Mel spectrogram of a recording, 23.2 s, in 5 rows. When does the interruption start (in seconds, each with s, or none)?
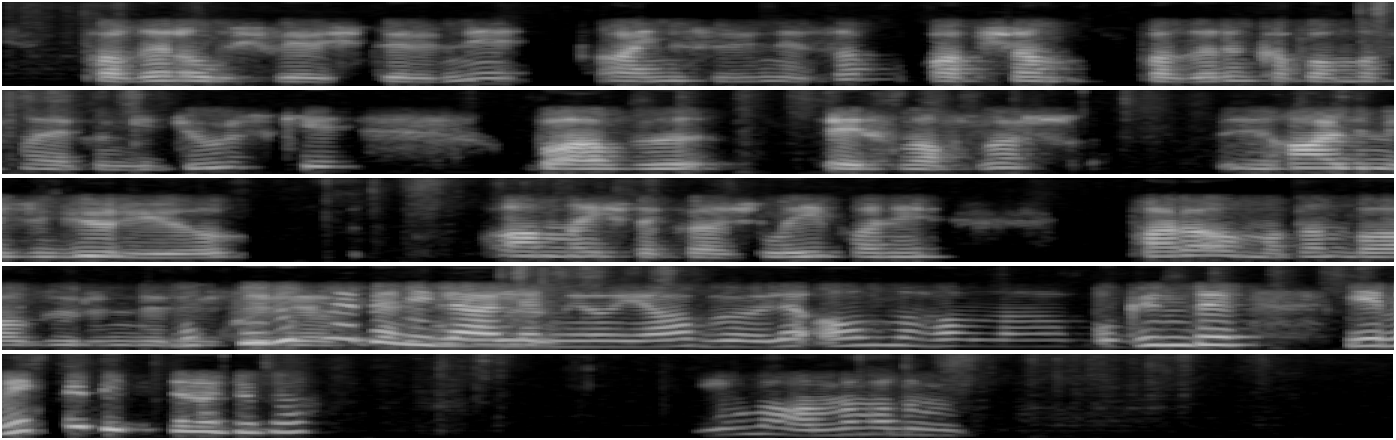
14.4 s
